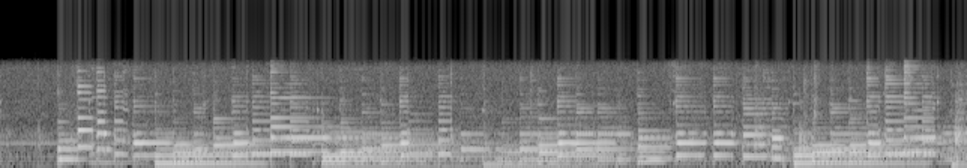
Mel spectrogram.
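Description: Solo acoustic guitar playing a song intro, starting about a second in: plucked melody notes over ringing bass notes.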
